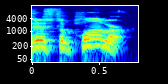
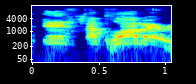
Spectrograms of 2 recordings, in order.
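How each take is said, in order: First: Plumber calling out, pitched up, not yet agitated; mild, higher call through a door; lightly voiced plumber. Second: Hammed-up, very high exasperated cry; very agitated plumber. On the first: Plumber answering the parrot the first time, mild raised-pitch call. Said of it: "He says". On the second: Plumber at his last straw with the parrot, agitated high cry. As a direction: act a plumber at the end of his rope. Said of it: "Guy's getting increasingly agitated".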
